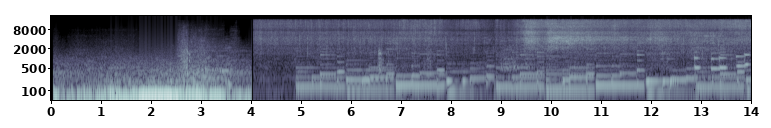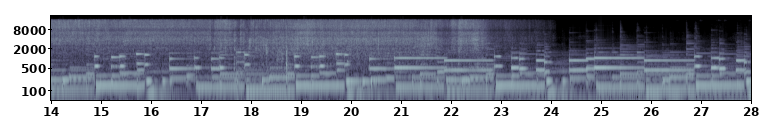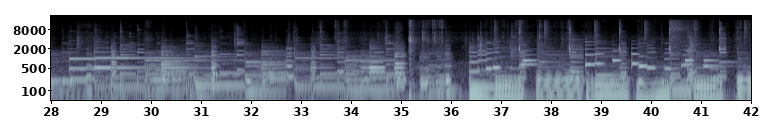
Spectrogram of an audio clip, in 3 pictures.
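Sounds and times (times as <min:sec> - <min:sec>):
fish sizzling in a pan: 0:04.1 - 0:23.8
light background music: 0:05.0 - 0:42.0.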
